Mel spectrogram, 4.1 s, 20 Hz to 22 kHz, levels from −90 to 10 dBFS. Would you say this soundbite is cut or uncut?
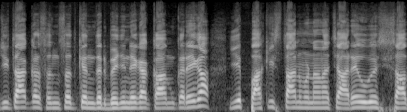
cut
